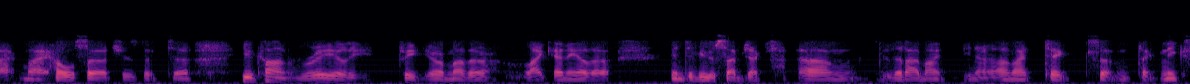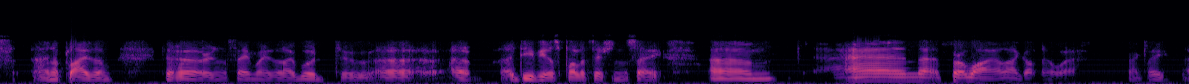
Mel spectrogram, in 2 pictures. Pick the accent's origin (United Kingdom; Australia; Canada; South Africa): United Kingdom; moved away as an adult; now in United States; that marriage involved me moving from my home country of the UK to the United States.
